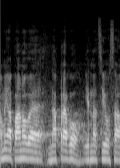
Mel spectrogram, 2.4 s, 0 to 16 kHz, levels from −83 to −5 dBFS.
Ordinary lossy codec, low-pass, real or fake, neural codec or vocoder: MP3, 48 kbps; 14.4 kHz; fake; codec, 44.1 kHz, 7.8 kbps, Pupu-Codec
